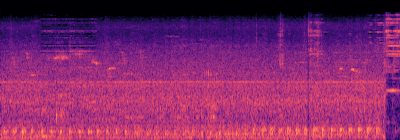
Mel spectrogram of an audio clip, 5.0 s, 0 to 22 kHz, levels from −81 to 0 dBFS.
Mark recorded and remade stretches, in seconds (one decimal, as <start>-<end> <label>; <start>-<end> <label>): 0.0-0.5 recorded; 0.5-1.2 remade; 1.2-5.0 recorded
